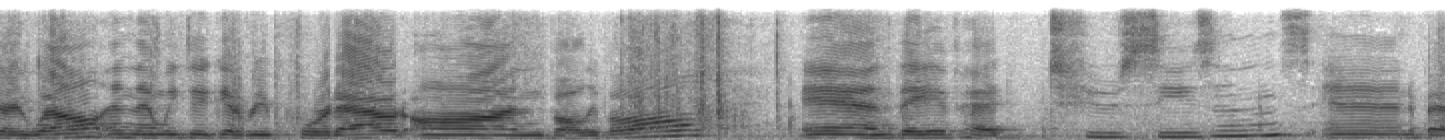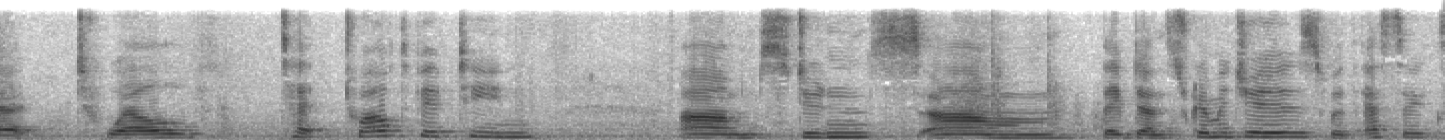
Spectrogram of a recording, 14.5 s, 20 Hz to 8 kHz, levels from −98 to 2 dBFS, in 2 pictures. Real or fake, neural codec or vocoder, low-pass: real; none; 7.2 kHz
